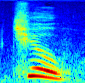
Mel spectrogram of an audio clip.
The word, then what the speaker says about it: Chu: ¿Cómo se pronuncia? Chu.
